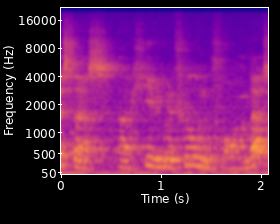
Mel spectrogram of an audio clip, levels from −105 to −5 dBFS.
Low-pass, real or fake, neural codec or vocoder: 19.8 kHz; fake; vocoder, 44.1 kHz, 128 mel bands every 512 samples, BigVGAN v2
